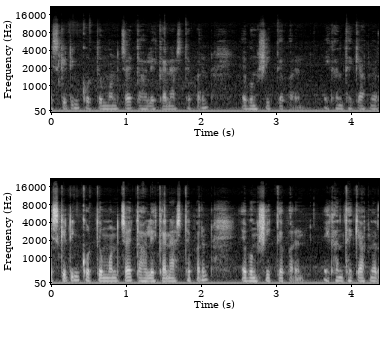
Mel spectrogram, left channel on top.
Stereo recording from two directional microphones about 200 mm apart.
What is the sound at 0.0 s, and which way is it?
Speech, 40° right (ahead or behind).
